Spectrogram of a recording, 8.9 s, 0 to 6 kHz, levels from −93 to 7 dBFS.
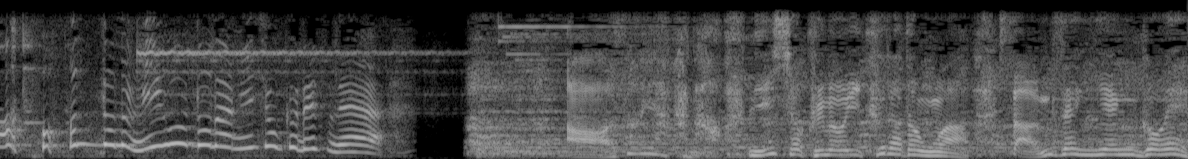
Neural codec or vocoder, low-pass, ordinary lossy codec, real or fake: none; 5.4 kHz; none; real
